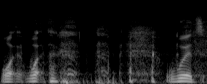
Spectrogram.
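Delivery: speech broken up by laughter.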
